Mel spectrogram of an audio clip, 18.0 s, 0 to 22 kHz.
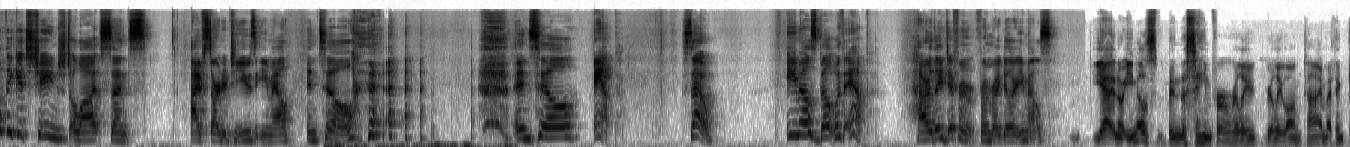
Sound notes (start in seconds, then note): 4.6 laughs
